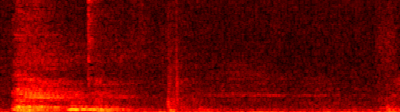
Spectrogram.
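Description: A short cough at the start, followed by a couple of faint clicks.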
